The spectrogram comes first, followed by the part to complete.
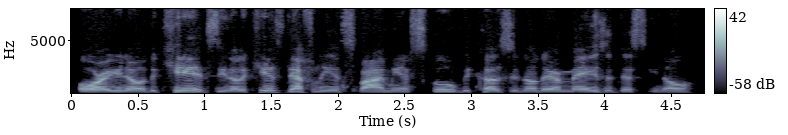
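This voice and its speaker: A man's voice: medium pitch, fast talker, dry recording. An American man in his forties chatting casually as an interview guest, often dropping "you know" into his sentences. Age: 40s. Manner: informal, peppered with "you know". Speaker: podcast guest, bartender, designer and teacher.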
